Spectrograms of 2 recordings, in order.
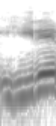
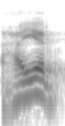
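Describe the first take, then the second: First: The vowel sounds like short 'i'. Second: The vowel sounds like 'eye'. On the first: The speaker calls it wrong. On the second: The speaker calls it right.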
